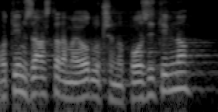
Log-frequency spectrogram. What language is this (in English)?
Croatian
